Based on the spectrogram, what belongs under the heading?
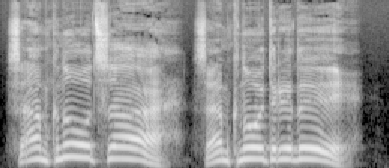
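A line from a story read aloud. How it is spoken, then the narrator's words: Repeated shouting, officers. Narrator (Russian): то и дело кричали офицеры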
